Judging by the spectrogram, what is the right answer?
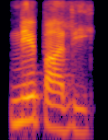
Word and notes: Nepali: Indian

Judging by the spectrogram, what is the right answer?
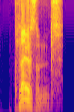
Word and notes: pleasant: British English

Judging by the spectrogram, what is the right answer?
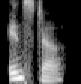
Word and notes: instar: Indian

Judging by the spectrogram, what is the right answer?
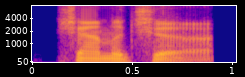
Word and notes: shamateur: British English

